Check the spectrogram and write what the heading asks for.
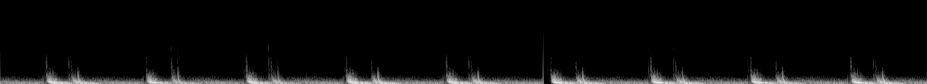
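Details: Steady paired low thumps at about 60 beats a minute in regular rhythm, presented as soothing heart sounds to calm fussy babies: a calm, normal-sounding heartbeat.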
